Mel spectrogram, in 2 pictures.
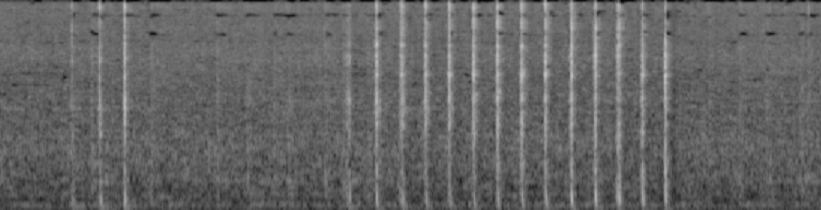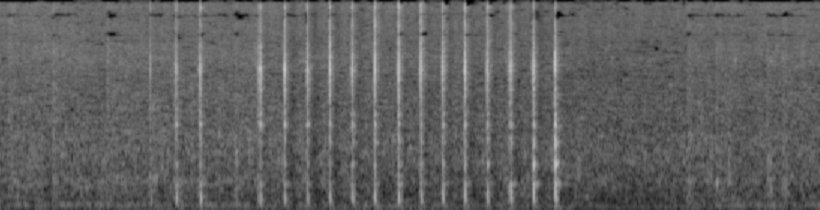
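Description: Sharp knocks: a few single ones, then two quick even runs of about five strikes a second, each lasting a few seconds, over a steady low hiss.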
